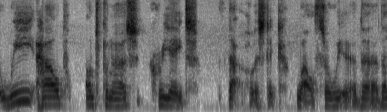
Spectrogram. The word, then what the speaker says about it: Wholistic: company and holistic starting with a W like hole hole so do you pronounce it holistic yes we do the whole because it's you know we're looking at the whole picture not just part of it and also holistic with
